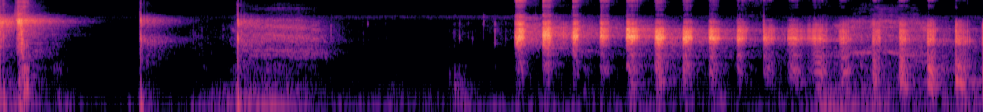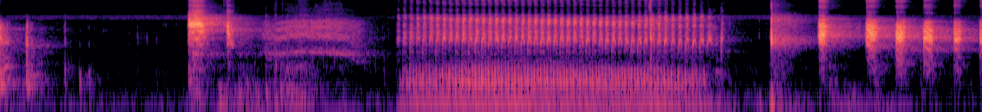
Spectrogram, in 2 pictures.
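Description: Black francolin giving harsh, grating clicks that run into a fast rattling series of about fifteen notes, with a burst of rough hissing noise in between.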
